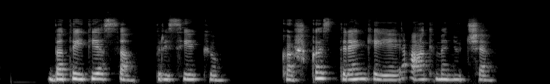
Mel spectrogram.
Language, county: Lithuanian, Utena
